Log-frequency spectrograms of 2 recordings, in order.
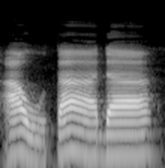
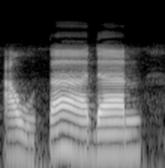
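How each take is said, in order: First: The word ends on a long vowel, no n. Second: The word ends with an n sound. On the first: The reciter stops at the end of the verse. "karena di sini mat iwat, maka dibacanya" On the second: The word is read as written, without stopping. "Kalau memang tulisannya disebut autadan"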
